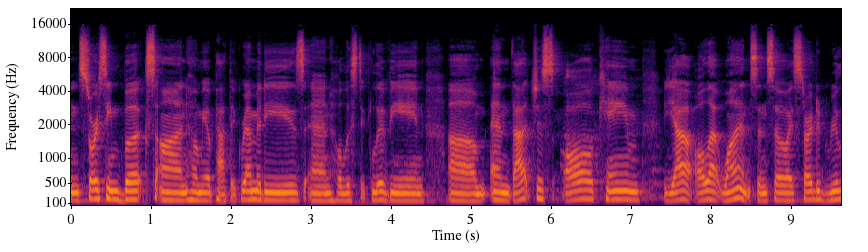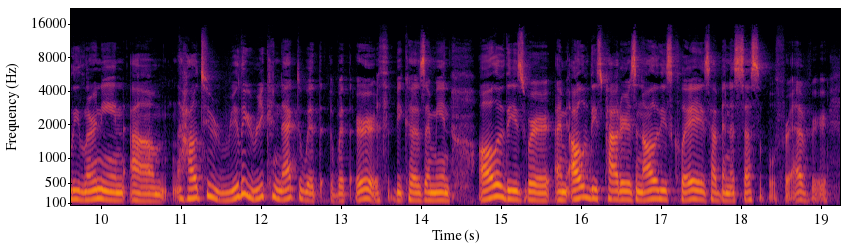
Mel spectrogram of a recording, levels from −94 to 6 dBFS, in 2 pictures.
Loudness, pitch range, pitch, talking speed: -26 LUFS, 150-175 Hz, 160 Hz, 170 wpm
